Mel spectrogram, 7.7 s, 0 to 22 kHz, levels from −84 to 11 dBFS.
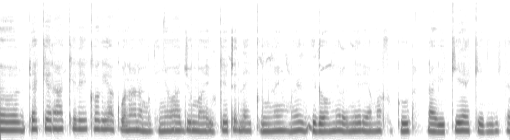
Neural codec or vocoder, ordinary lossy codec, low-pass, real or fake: vocoder, 44.1 kHz, 128 mel bands every 512 samples, BigVGAN v2; none; none; fake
